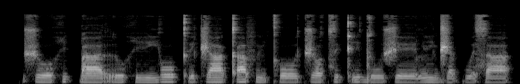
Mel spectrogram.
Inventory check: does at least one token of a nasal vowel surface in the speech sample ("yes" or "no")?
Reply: yes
